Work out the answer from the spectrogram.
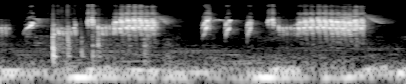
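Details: Long-tailed shrike delivering varied mimicked fill-ins (isian) in its song: quick upslurred chirps and sharp ticks mixed with two longer, rich, warbling high phrases, irregular in rhythm. Low background rumble.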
